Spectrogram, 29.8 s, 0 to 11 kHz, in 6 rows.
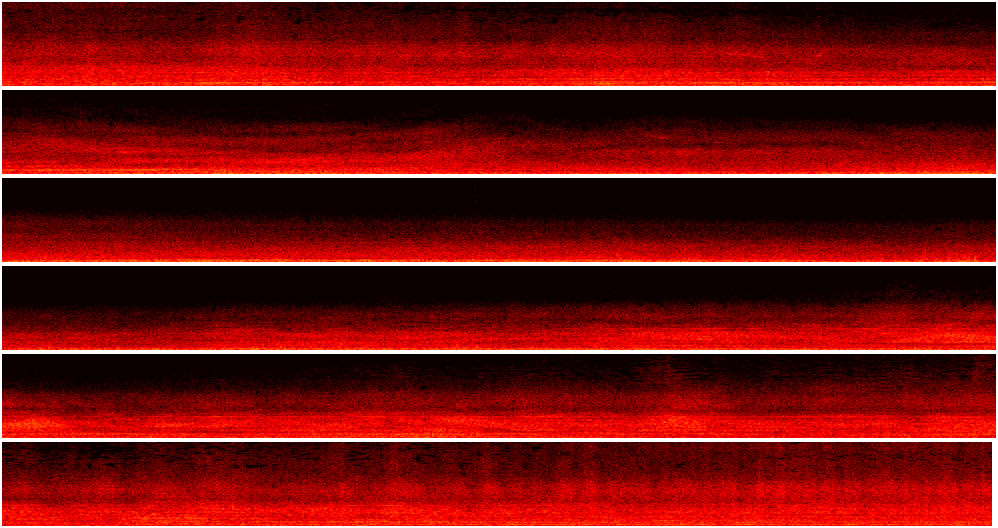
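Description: Jet noise from a Marine AV-8B Harrier's Pegasus turbofan, loud and continuous as the jump jet flies slowly past overhead, with tones sweeping up and down through the noise as it moves.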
